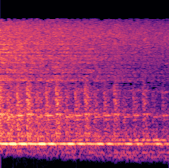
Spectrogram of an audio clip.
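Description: Electronic dance music at a breakdown: the beat drops out, leaving one held synth note and a hiss of noise with a fast pulse that slowly fades.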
